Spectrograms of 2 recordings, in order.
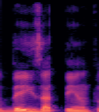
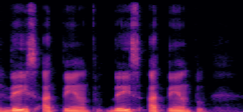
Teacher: esse som do S que seria des atento ele não fica preso a essa primeira sílaba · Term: ligação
